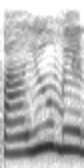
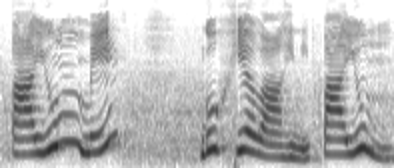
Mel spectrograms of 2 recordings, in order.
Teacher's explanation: অনুসারের জায়গায় ময় হসন্ত, তারপর মে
